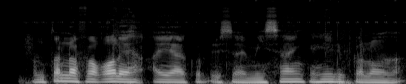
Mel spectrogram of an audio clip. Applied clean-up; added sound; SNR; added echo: none; none; none; none.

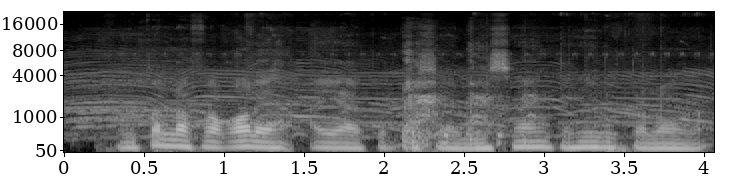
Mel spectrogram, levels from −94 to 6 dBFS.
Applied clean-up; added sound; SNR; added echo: none; Cough + Crowd; 9 dB; none.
